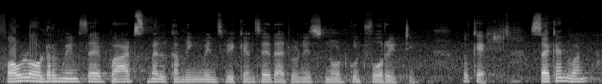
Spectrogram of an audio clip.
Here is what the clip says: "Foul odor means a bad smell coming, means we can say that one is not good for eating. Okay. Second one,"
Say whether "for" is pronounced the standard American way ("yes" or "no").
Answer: yes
